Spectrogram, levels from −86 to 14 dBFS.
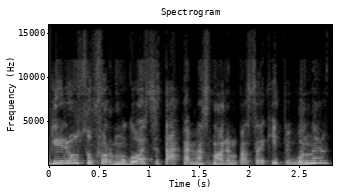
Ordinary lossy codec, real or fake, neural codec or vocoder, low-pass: Opus, 16 kbps; fake; vocoder, 44.1 kHz, 128 mel bands, Pupu-Vocoder; 14.4 kHz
